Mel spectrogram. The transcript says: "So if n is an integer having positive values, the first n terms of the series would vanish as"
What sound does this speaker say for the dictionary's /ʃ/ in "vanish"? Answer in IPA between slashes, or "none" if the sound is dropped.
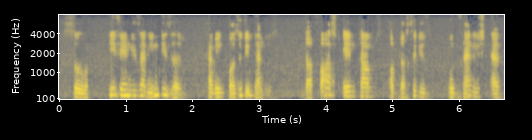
/ʃ/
